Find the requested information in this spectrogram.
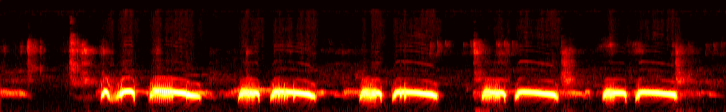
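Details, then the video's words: Rapid 'thúc gù' cooing from a spotted dove with a strong voice: six phrases in quick succession, about one every second, each a short hooked note and a longer, gently falling coo. "Chim cu gáy Thúc Gù bài bản giọng khỏe sung mãn"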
